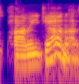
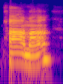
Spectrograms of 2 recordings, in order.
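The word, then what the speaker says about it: pyjama: say spell it out it's an i and pronounce it it's py Jana so it's not Pama or any other rubbish variation they have I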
